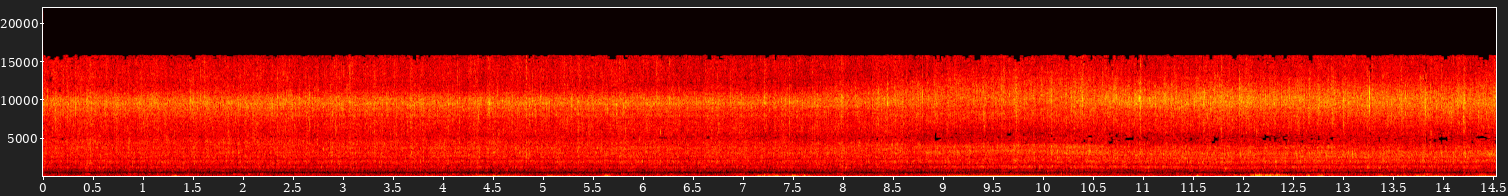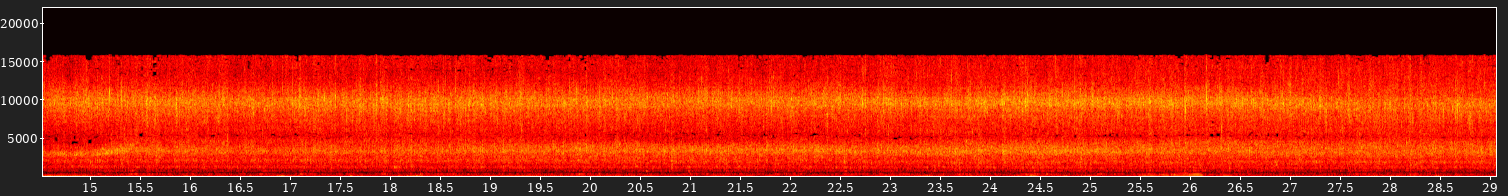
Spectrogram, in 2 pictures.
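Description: Water of a garden rock waterfall pouring down stone steps into a shallow pool, a steady splashing rush. A few dull low thumps come in the first half, the loudest about halfway through.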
